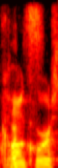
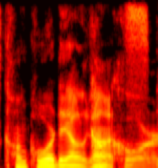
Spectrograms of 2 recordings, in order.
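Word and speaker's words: Concours d'Elegance: the word Concourse word Concourse at a car show implies something it implies I believe you're pronouncing it incorrectly when it's Concord deance is what you're looking for and they actually were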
